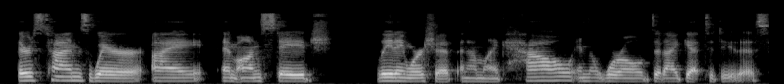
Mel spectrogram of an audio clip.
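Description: A woman with an American accent uses a plain, everyday voice, pitched fairly low with ordinary pitch variation. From Florida. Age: 30s. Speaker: worship leader and singer-songwriter. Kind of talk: interview.

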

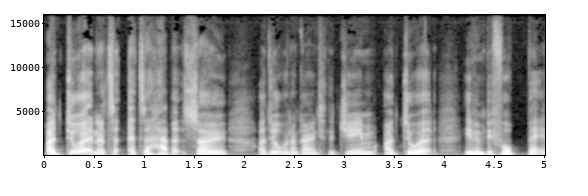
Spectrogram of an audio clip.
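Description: At a very fast pace, a woman talks at a medium pitch, the sound dry and close with no echo. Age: 30s. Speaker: pastry chef. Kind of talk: casual chat. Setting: studio. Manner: animated.

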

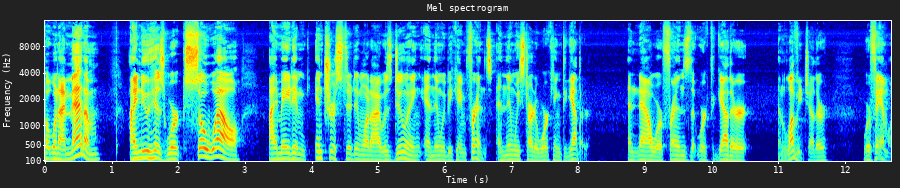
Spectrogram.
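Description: Speaking at a moderate pace, a man of medium pitch has an American accent and an animated tone. His intonation is lively, with big swings in loudness. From United States. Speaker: podcast host and business mentor. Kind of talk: interview.

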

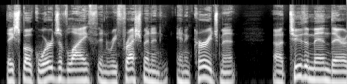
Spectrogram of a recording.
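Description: A man with a normal speaking voice talks at medium pitch and a moderate pace with fairly even intonation. The very clean recording has a silent background and a dry, close sound with no echo. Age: 60s. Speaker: men's ministry mentor. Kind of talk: casual chat.

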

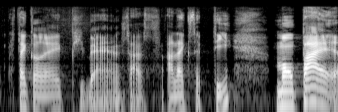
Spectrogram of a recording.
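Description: A woman with a very deep, low pitch and ordinary pitch variation, in a Saguenay–Lac-Saint-Jean accent. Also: very clean recording, silent background. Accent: Quebec French (Saguenay–Lac-Saint-Jean). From Quebec, Lac-Saint-Jean. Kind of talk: personal testimony in interview.

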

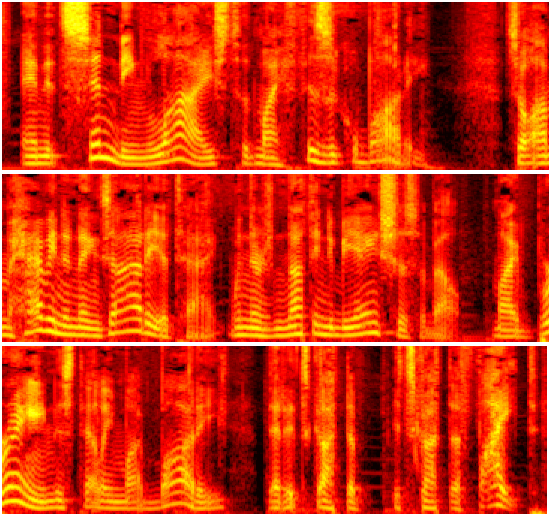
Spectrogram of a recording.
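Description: A normal speaking voice with an American accent, lively intonation and a moderate pace. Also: man. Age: 50s. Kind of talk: interview about mental health and faith.

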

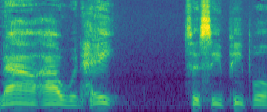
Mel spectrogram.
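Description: Speaking with an American accent, a man uses a fairly low pitch and monotone, flat intonation. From Wisconsin. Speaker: coding instructor. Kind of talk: panel discussion. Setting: stage with audience.

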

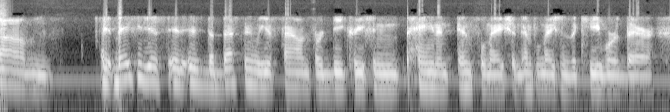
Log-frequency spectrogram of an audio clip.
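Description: The pace is fairly quick, with ordinary pitch variation. Loudness stays very even. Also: man, medium pitch for a man. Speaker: chiropractor. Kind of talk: casual chat. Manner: halting.

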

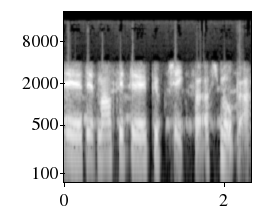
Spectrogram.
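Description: This is a woman speaking. Her voice has a medium pitch. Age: 20s. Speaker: listener caller, parent. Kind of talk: casual chat.

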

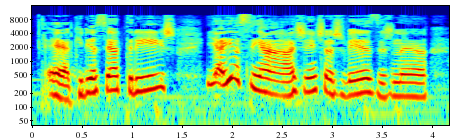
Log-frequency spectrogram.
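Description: A woman with a Rio de Janeiro accent, fairly slow, with ordinary pitch variation. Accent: Carioca Brazilian Portuguese. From Rio de Janeiro, Brazil. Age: 60s. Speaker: psychologist and author. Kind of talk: interview conversation.

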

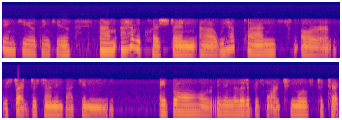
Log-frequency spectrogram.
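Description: A woman with an American accent talks in a normal speaking voice, pitched fairly low. She goes at a fairly slow pace with ordinary pitch variation. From US Midwest. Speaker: caller. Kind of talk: call-in question. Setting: phone call.

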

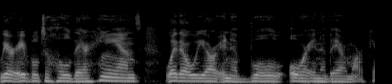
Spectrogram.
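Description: With an American accent, a woman speaks at a very deep, low pitch and a fairly quick pace. Her intonation is fairly even, and the background is quiet. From Senegal, West Africa. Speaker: wealth planner. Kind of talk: interview.

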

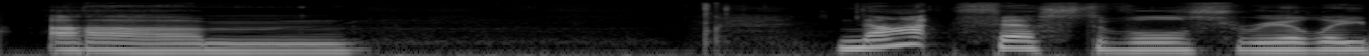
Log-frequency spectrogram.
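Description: At a very slow pace, a woman speaks at a fairly low pitch with ordinary pitch variation. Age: 60s. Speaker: retired travel writer. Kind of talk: interview. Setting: studio.

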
